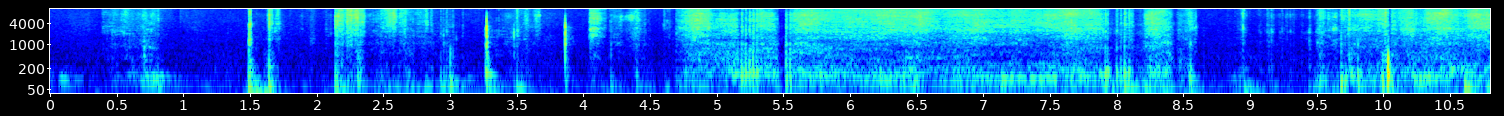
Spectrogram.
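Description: A thin, crinkled white paper sheet is held in both hands and spread out while fingertips and nails rub and crinkle it. Sharp, dry crackles and snaps punctuate a soft rustle, which thickens into steady scraping friction in the middle before breaking back into scattered crisp crinkles.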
